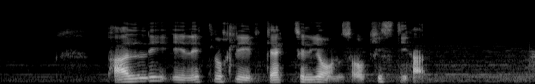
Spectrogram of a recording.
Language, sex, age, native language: Icelandic, male, 40-49, English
